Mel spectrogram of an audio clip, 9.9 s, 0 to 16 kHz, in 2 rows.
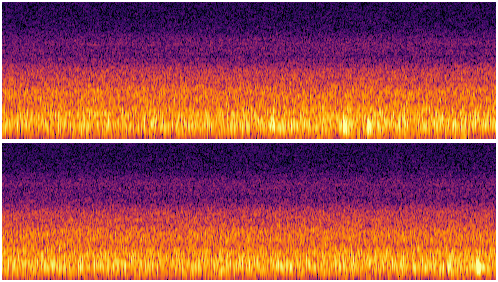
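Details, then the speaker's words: Eco mode on a 2025 HP Omen Max 16 gaming laptop with an RTX 5080 and a vapor chamber cooler: only a faint, even airy fan hiss with no whine, rattle or pulsing. Normal, quiet fan noise. "So as you can see here in eco mode, I'll just shut up for a moment so you guys can hear the fan noise here before we'll take some temperature readings and also fan readings before we jump on into the next mode."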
